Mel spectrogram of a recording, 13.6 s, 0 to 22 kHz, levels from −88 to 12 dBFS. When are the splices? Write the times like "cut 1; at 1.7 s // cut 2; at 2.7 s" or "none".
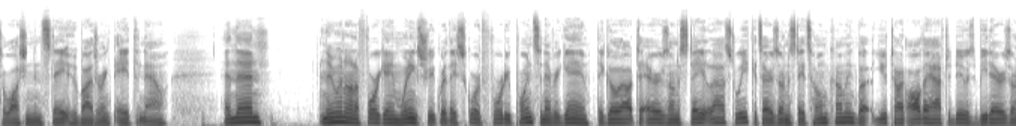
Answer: cut 1; at 1.2 s // cut 2; at 1.8 s // cut 3; at 7.9 s // cut 4; at 12.0 s

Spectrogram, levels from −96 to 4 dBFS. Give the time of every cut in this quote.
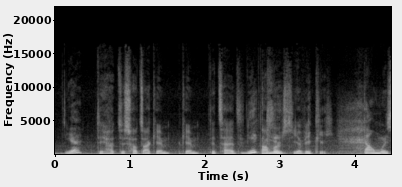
cut 1; at 1.7 s

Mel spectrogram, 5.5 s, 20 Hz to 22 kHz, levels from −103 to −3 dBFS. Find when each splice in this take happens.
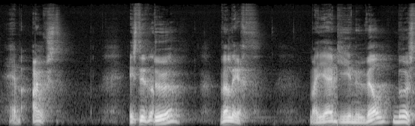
cut 1; at 2.1 s // cut 2; at 4.5 s

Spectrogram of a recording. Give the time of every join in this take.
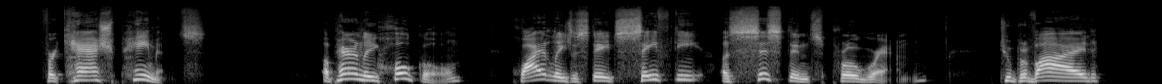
cut 1; at 3.8 s // cut 2; at 5.7 s // cut 3; at 7.0 s

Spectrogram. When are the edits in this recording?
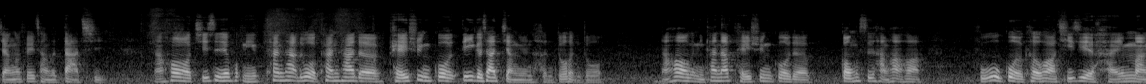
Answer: cut 1; at 4.6 s

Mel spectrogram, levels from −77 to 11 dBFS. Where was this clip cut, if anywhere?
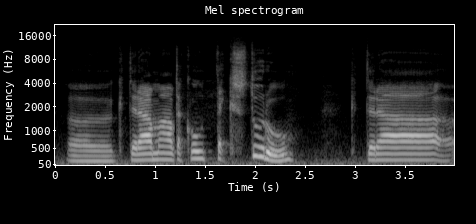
cut 1; at 1.2 s

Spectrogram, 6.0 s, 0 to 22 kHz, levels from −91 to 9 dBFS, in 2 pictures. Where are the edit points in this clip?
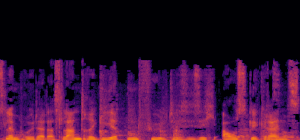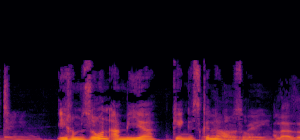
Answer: none

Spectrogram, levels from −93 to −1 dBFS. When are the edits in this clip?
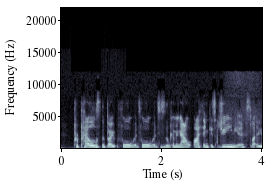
cut 1; at 1.5 s // cut 2; at 2.2 s // cut 3; at 3.1 s

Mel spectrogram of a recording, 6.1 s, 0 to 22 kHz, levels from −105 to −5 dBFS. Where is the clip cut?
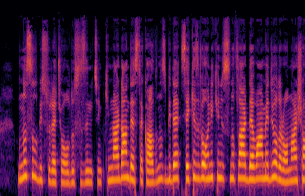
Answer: none

